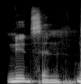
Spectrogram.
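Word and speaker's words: Knudsen: Am I saying that right? Jens Nunsen. – Nudsen. – Nudsen, like the cottage cheese.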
